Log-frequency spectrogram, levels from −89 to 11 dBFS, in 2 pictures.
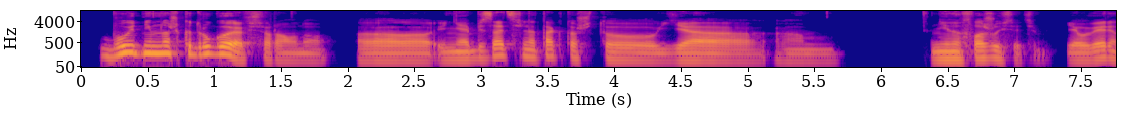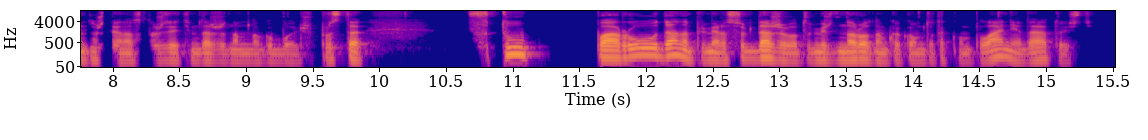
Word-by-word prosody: Будет 185 +8 +4
немножко 190 0 +4
другое 175 0 +6
всё - - -5
равно, 95 -2 -6 0.2
а, 95 0 0
и 105 - -8
не 110 0 -2
обязательно 135 +4 +1
так 140 0 -1
то, - - -4
что 105 -4 -2
я, 95 -2 +1
ам, 90 -1 -13 0.8
не 110 +1 -1
наслажусь 120 +2 0
этим, - - -16
я 100 0 -2
уверен, 115 +3 +1
то, 105 - -10
что 105 - -9
я - - -5
наслажусь 95 +2 -9
этим 95 -1 -7
даже 90 -1 -5
намного 90 0 -10
больше. 85 -1 -12
Просто - - 0 0.8
в - - -2
ту 165 0 -1 0.4
пору, 140 +5 +5
да, 150 +2 +3
например, 105 -6 -2
особ 100 +4 -2
даже 110 -3 +3
вот 95 0 -5
в - - -13
международном 105 -1 -1
каком-то 90 -1 -10
таком 90 -1 -16
плане, 130 -2 -1
да, 100 +4 -2
то 110 - -15
есть 85 - -11
105 Hz, 170 wpm, -24 LUFS, 95-125 Hz, 0.8 s, другое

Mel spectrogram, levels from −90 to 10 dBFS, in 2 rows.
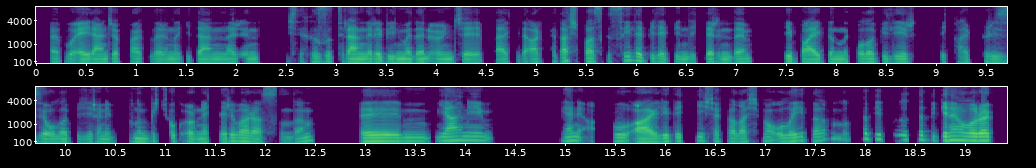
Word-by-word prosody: eee, 110 - -3
bu - - -3
eğlence 105 +1 +2
parklarına 105 -1 -3
gidenlerin, 105 +1 -3 0.3
işte - - -14
hızlı 110 0 -6
trenlere 105 -1 +2
binmeden 105 0 +1
önce 100 0 -2
belki 100 +1 -3
de - - -2
arkadaş 125 +7 -1
baskısıyla 120 +5 -1
bile 115 -3 -2
bindiklerinde, 105 +1 -2 0.3
bir 110 -2 -1
baygınlık 100 +1 +1
olabilir, 105 0 -2 0.2
bir - - -10
kalp 100 0 -10
krizi 110 0 -2
olabilir, 105 -1 -2
hani, 105 -2 -4 0.2
bunun 115 -2 -1
birçok 125 -2 -7
örnekleri 110 +3 0
var 125 -2 +5
aslında. 105 0 -3 0.5
Emm, 130 +1 +5
yani, 155 +2 +2 0.7
hani, 150 +1 0
a - - -11 0.2
bu 135 -3 0
ailedeki 125 +6 +4
şakalaşma 120 +1 -3
olayı 135 +4 +1
da, 145 +2 -2
ımm, 235 +1 -10
tabii, 205 -3 -1 0.2
ııı, 185 -1 -2
tabii 175 -4 -3
genel 160 +2 +7
olarak, 155 -1 +9
110 Hz, 135 wpm, -24 LUFS, 105-135 Hz, 0.7 s, olarak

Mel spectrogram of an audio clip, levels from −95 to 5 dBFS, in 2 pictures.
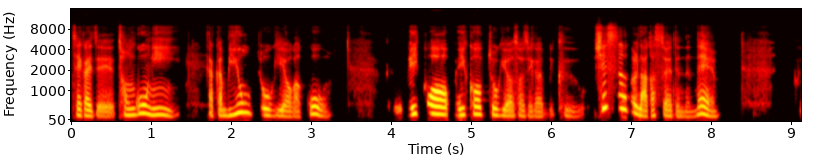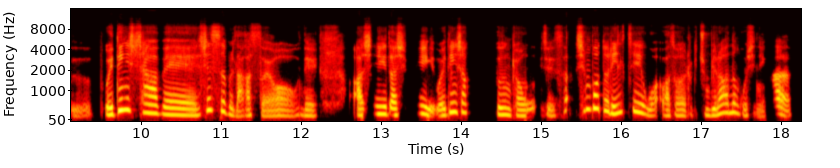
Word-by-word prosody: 제가 200 -2 0
이제 175 - -5
전공이 215 -3 -1 0.4
약간 - - -3
미용 280 +8 +1
쪽이어갖고 190 +1 -3 0.7
그 440 -2 -18
메이크업 245 0 +7
메이크업 225 +3 +1
쪽이어서 205 -3 -3
제가 - - -10
뭐 - - -31
그 - - -14 0.2
실습을 430 -2 +2
나갔어야 - - -2
됐는데 175 +4 -3 1.0
그 - - -14 0.2
웨딩샵에 230 - +4
실습을 340 - 0
나갔어요. 185 -1 -4
근데 190 -3 -6 0.5
아시다시피 240 -1 +1
웨딩샵은 275 -1 -1
경우 190 +1 -3
이제 190 -1 -9
산 355 - -7
신부들이 375 -8 +2
일찍 305 +1 0
와 190 -1 -4
와서 195 - -4
이렇게 185 - -11
준비를 205 +3 -1
하는 285 +1 0
곳이니까 205 -5 -2
225 Hz, 300 characters per minute, -25 LUFS, 200-285 Hz, 1.0 s, 메이크업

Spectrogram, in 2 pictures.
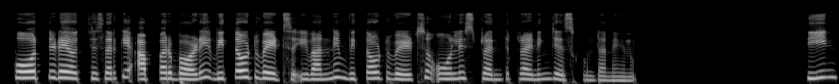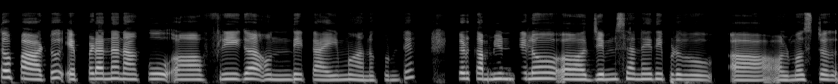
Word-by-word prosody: Fourth 305 +1 +5
day 305 - +9
వచ్చేసరికి 270 +4 -2 0.2
upper 275 +3 0
body, 240 +5 +4
without 320 +4 +4
weights 260 -4 +4
ఇవన్నీ 240 +6 0
without 275 +2 -1
weights, 230 +6 0 0.2
only 265 +3 -1
strength 245 -1 -4
training 245 +1 -2
చేసుకుంటా 205 -3 -6
నేను. 180 -1 -7 1.7
దీంతో 320 +4 +2
పాటు 240 0 +3 0.2
ఎప్పుడన్నా 260 +3 +2
నాకు 240 +1 -2 0.2
ఆహ్, 225 0 +1
ఫ్రీ‌గా 250 +1 +2 0.2
ఉంది 220 +1 -2 0.2
టైమ్ 210 +1 -2
అనుకుంటే, 205 +6 -8 0.4
ఇక్కడ 265 0 -1
కమ్యూనిటీ‌లో 255 +2 0 0.3
ఆహ్, 230 -1 +3
జిమ్స్ 235 +1 0
అనేది 245 +1 -1
ఇప్పుడు 230 0 -4 0.6
ఆహ్, 195 -1 0
ఆల్మోస్ట్ 215 +3 -3
245 Hz, 115 wpm, -23 LUFS, 225-270 Hz, 1.7 s, day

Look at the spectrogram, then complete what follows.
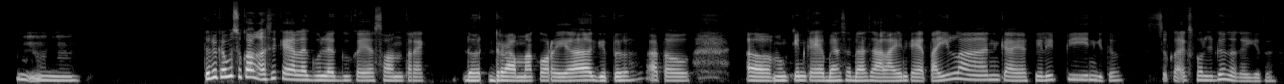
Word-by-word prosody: Mhm. 190 -6 -2 1.2
Tapi 315 +6 +7
kamu 350 +3 +6
suka 345 -3 +5
gak 235 +1 +3
sih 290 - -2
kayak 235 -3 +4
lagu-lagu 195 -2 +1
kayak 180 -1 -2
soundtrack 180 -1 -3 0.4
da 180 -1 +3
drama 180 -2 +3
Korea 180 +1 +3
gitu 180 0 0 0.3
atau, 180 -2 -2 0.6
eee, 180 -2 +4
mungkin 190 +1 +1
kayak 180 0 +1
bahasa-bahasa 180 -1 0
lain 175 +2 0
kayak 170 -2 -3
Thailand 215 +1 -1
kayak 180 -2 -2
Filipina 210 +1 -4
gitu 180 +2 -9 0.3
suka - - -10
explore 200 -2 -4
juga 235 +5 -2
gak 170 - -7
kayak 160 0 -6
gitu? 165 - -11
185 Hz, 145 wpm, -20 LUFS, 180-210 Hz, 1.2 s, Tapi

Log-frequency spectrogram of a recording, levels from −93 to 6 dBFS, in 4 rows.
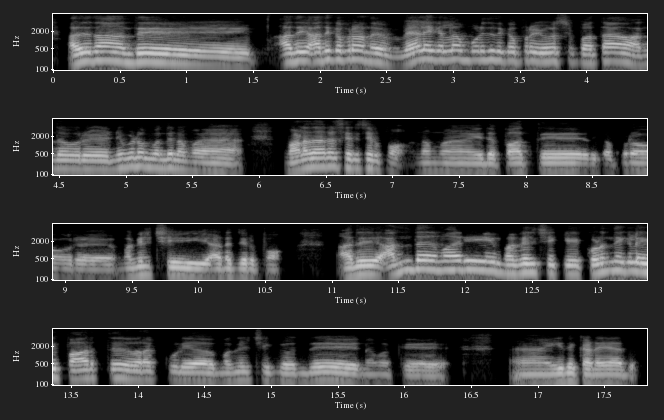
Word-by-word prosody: அதுதான் 195 +4 +4
வந்து, 180 +1 +2 1.1
அது 185 - +2
அதுக்கப்புறம் 220 +2 +2
அந்த 180 - +4 0.2
வேலைகள்லாம் 215 +2 +1
முடிஞ்சதுக்கு 210 -2 -3
அப்புறம் 190 -1 -2
யோசிச்சு 185 -1 -4
பார்த்தா, 190 +4 +1 0.2
அந்த 150 +2 -5
ஒரு 150 0 +1 0.2
நிமிடம் 180 0 -1
வந்து 170 +1 0
நம்ம 135 -2 -5 0.7
மனதார 180 +2 +3
சிரிச்சிருப்போம். 160 -6 -4
நம்ம 125 0 -12 0.3
இதப் - - -3
பார்த்து 120 0 -1 0.3
அதுக்கப்புறம் 115 +1 -4
ஒரு 115 -1 -5 0.3
மகிழ்ச்சி 135 +1 -2 0.3
அடைஞ்சிருப்போம். 115 -1 -4 0.5
அது 140 +4 +4 0.2
அந்த 215 +4 0 0.2
மாரி 215 +1 +5 0.3
மகிழ்ச்சிக்கு 160 -1 0
குழந்தைகளை 190 +2 +2 0.2
பார்த்து 160 +2 0
வரக்கூடிய 140 -2 -2 0.3
மகிழ்ச்சிக்கு 130 0 -11
வந்து 125 +2 -3 0.3
நமக்கு 110 -2 -13 0.8
ஆ - - -11 0.3
இது 125 - 0
கடையாது. 110 0 0
160 Hz, 125 wpm, -22 LUFS, 125-190 Hz, 1.1 s, மாரி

